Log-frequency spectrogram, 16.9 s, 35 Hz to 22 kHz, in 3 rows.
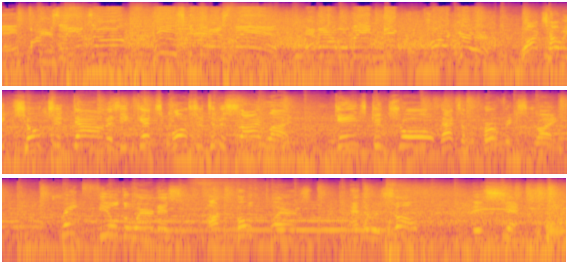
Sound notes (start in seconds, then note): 5.3 voiceover; 9.9 voiceover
